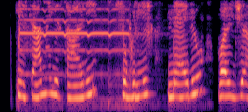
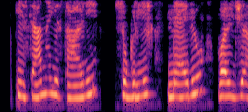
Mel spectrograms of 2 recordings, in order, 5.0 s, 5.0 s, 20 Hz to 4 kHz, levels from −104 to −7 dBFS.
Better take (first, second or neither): second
